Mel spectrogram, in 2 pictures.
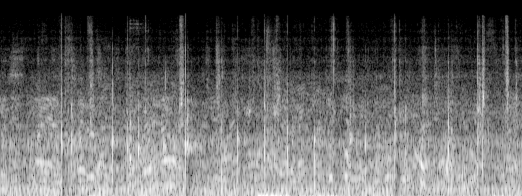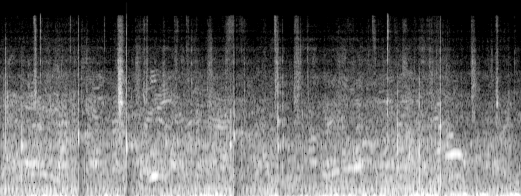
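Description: Pickleball paddles hitting the hollow plastic ball in a rally: sharp pops about every second or so, some from neighbouring courts, over a steady hubbub of voices.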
